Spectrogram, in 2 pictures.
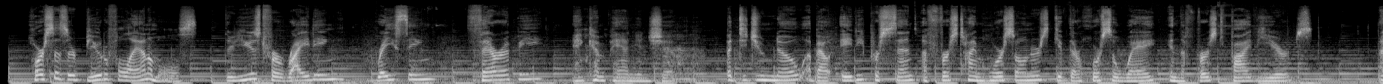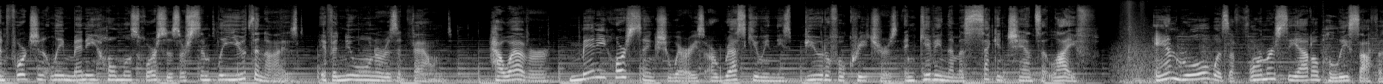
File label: Narration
